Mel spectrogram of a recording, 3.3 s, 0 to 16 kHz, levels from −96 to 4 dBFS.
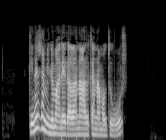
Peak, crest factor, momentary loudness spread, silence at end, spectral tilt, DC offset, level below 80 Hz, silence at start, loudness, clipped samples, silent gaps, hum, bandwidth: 0 dBFS; 20 dB; 10 LU; 0.85 s; -6 dB/octave; under 0.1%; -56 dBFS; 0.6 s; -18 LUFS; under 0.1%; none; none; 8 kHz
